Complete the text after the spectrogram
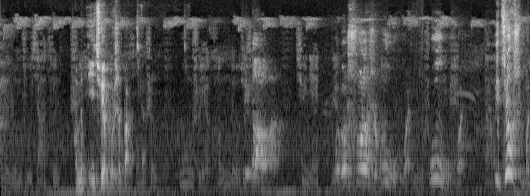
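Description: A young woman speaks calmly.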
